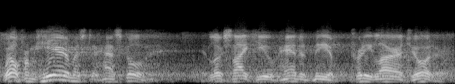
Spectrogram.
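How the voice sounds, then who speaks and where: An actor playing a wry freelance insurance investigator in a 1950s radio drama, asking clipped, skeptical questions. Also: male voice, mid-range voice, expressive, moderate pace, highs cut off, natural voice. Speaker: investigator and narrator. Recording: old radio broadcast with loud hiss.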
